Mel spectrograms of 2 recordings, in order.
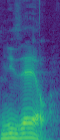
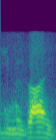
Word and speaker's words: missile: The government agent consistently mispronounced the word missile as misail. That's why the missiles that we send it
